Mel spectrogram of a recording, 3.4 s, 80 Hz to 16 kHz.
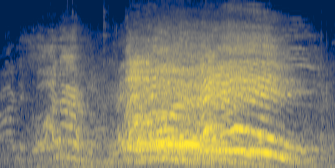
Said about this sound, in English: A group of college students are cheering around a set of screens. Half of the room has their eyes glued to an NBA 2K video game, the other a head-to-head Call of Duty match. This is the middle of a four-hour esports competition at Winston-Salem State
